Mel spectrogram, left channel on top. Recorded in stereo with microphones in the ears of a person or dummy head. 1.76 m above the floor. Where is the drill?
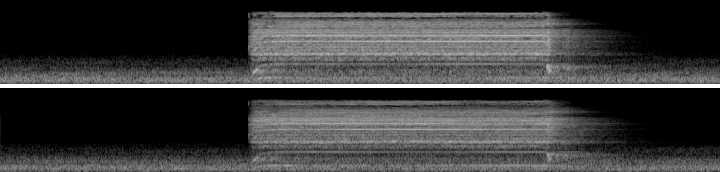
40° left (ahead or behind), 2.5 m.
